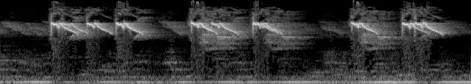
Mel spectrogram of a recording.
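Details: Female Oriental white-eye calling to spur males to sing: shrill, descending chirps, often doubled, spaced irregularly over a faint low hum.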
